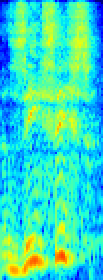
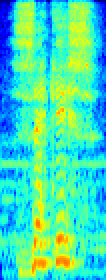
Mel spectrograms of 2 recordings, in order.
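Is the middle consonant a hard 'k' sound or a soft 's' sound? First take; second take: soft; hard. First: The middle consonant is a soft 's' sound. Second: The middle consonant is a hard 'k' sound.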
